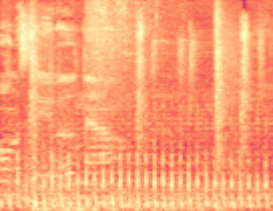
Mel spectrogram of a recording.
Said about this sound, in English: As some cops fly by in a helicopter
